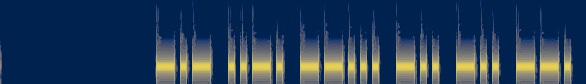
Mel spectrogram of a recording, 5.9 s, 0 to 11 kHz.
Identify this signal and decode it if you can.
Morse code, heard as a keyed tone, about 23 wpm, 700 Hz. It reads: KF7DDG
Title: Speed Racing - USA 2x3 Call Signs 20wpm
